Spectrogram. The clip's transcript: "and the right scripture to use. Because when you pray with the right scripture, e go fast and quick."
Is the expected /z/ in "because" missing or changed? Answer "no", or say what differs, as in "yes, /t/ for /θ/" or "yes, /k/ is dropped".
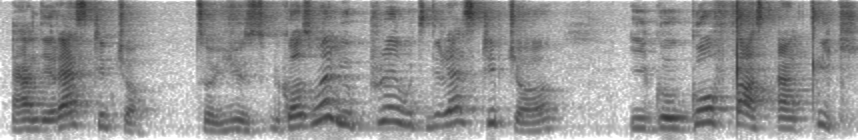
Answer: yes, /s/ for /z/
